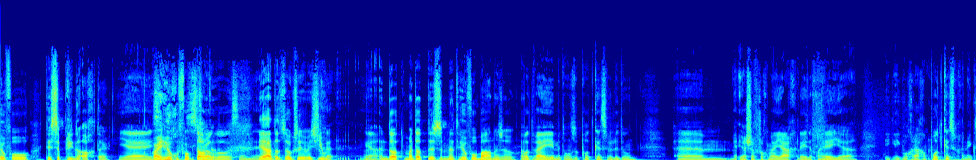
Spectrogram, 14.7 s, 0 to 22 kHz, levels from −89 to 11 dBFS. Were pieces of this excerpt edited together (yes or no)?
yes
